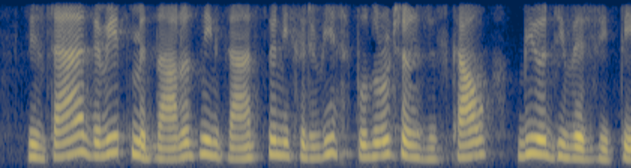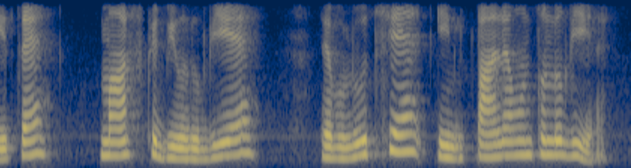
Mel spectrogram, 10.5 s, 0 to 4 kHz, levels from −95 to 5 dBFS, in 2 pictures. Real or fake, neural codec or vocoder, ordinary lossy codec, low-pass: fake; autoencoder, 22.05 kHz, a latent of 192 numbers a frame, VITS, trained on one speaker; AAC, 32 kbps; 3.6 kHz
